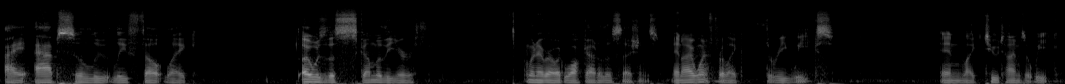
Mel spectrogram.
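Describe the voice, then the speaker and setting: A man's voice: deep voice, little pitch movement, moderate pace, gravelly, pushed and bright. A young man chatting casually as a podcast guest, rambling and profane, with lots of "like" fillers.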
